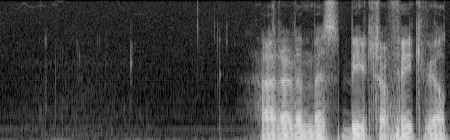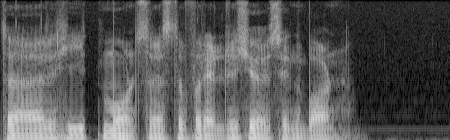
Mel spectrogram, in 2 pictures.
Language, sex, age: Norwegian, male, 39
